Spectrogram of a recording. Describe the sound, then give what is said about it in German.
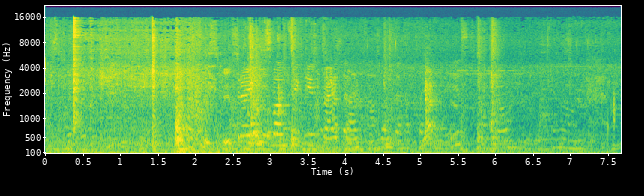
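Busy kitchen activity: scattered knocks of chopping and clinking pots, with quick whisking and stirring over a steady sizzling hiss, at moderate volume with a faint voice underneath. “Wie sie schneiden und legen, immer mit beiden Händen. Als betten sie Existenzen. brechen sich ab mit Rührbesen, ihr Tun geht in Töpfe.”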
